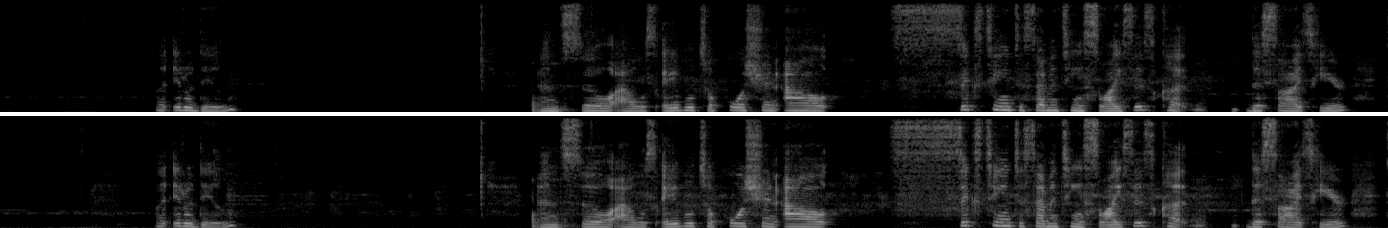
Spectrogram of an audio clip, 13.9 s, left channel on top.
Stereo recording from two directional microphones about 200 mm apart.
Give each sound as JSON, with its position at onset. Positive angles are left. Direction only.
{"t": 1.5, "sound": "speech", "side_deg": -5}
{"t": 5.3, "sound": "speech", "side_deg": -5}
{"t": 6.1, "sound": "speech", "side_deg": -20}
{"t": 9.6, "sound": "speech", "side_deg": -15}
